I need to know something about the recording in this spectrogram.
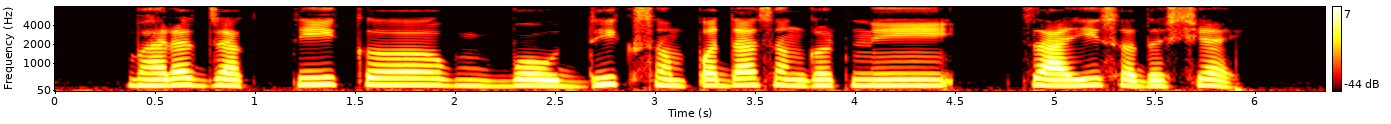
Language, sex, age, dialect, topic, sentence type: Marathi, female, 25-30, Varhadi, banking, statement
